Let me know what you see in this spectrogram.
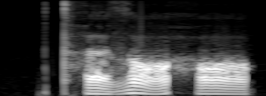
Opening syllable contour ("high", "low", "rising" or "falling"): low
